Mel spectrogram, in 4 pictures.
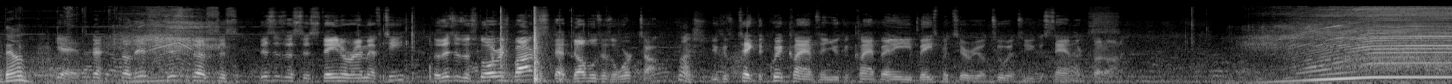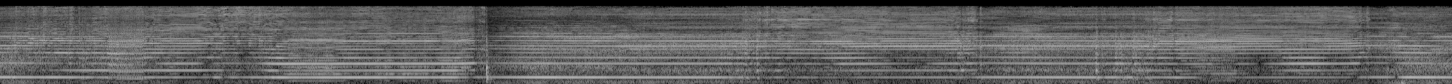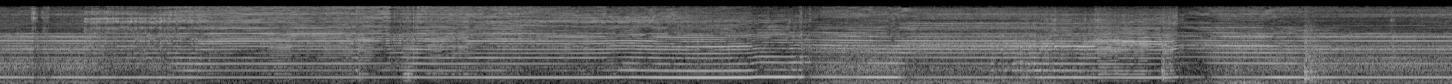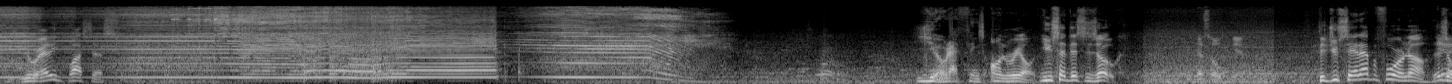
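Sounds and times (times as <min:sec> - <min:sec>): oscillating multi-tool motor hum: 0:01.0 - 0:02.4, 0:12.3 - 0:50.9.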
